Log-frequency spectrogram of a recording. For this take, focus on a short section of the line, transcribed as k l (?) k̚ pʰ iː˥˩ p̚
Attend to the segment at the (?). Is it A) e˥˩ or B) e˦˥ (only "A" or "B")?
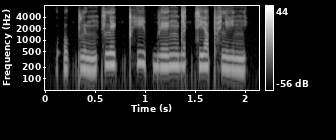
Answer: A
